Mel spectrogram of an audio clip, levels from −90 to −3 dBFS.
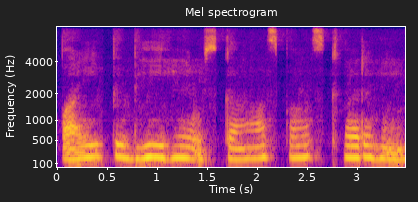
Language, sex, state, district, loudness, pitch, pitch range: Hindi, female, Chhattisgarh, Rajnandgaon, -16 LUFS, 195 Hz, 185-200 Hz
